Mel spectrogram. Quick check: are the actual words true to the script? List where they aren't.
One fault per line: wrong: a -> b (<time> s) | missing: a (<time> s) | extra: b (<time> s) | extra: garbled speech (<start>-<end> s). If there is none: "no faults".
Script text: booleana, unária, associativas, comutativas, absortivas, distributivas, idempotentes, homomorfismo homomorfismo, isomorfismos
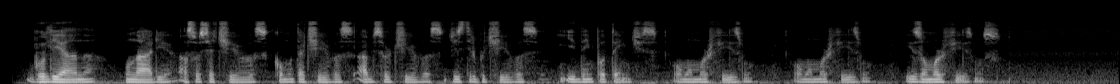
no faults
